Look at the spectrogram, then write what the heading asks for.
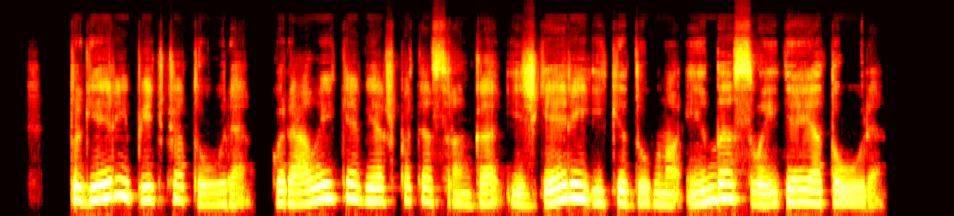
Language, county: Lithuanian, Šiauliai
